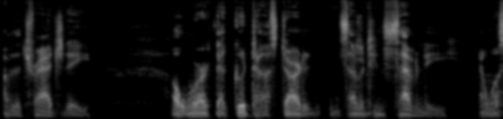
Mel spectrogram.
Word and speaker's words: Goethe: And then a young Johann Goethe, or as I pronounce it, Goethe, G-O-E-T-H-E, saw Faust puppet show, a little puppet show featuring Dr. Faust and the devil.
